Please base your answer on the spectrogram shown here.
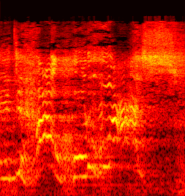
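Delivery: ordinary delivery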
